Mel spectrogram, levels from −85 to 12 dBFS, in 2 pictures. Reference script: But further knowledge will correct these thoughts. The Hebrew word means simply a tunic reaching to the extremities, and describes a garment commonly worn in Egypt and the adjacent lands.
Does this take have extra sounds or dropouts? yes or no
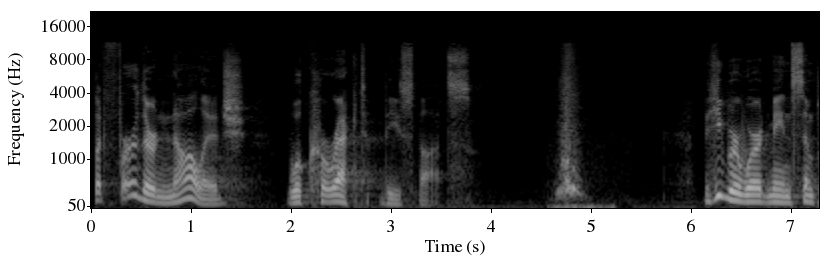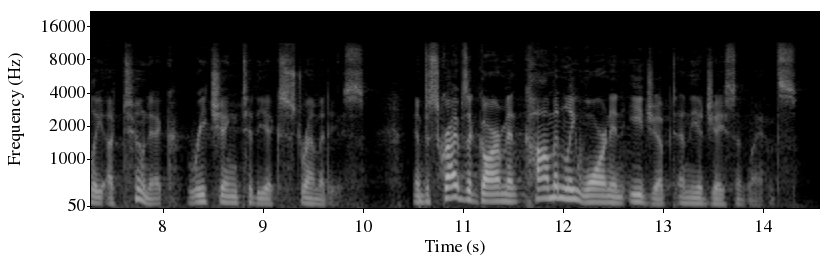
yes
